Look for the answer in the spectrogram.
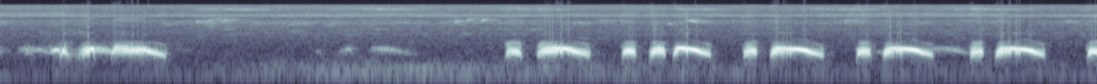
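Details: Spotted dove using a meratus-style lure call toward a rival: an opening hoot-and-coo phrase, a quiet pause with soft notes, then a steady run of short hoots and long falling coos.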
